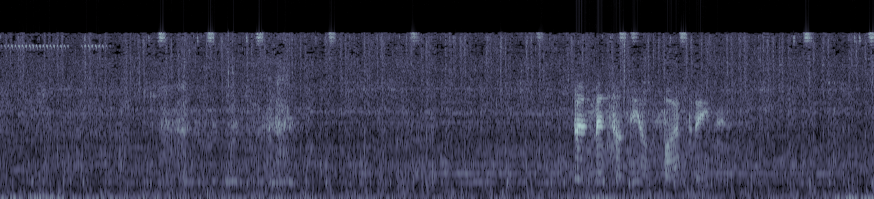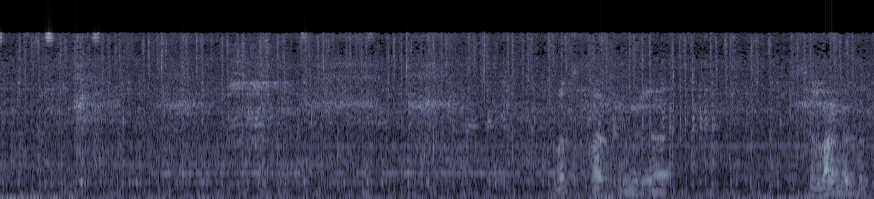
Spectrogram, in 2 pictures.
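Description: Horse hooves clatter steadily in Assassin's Creed Origins while a character rides. The rhythmic clip-clop runs through the whole stretch, with faint game ambience and occasional louder bursts.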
